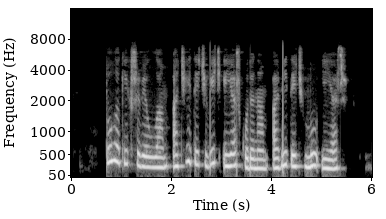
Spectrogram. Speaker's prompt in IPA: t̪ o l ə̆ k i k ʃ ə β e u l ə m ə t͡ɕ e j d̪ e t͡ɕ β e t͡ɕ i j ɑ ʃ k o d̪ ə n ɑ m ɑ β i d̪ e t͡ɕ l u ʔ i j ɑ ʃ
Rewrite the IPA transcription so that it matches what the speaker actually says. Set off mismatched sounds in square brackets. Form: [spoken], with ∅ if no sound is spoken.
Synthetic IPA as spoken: t̪ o l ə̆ k i k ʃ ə β e u l [ɑ] m [ɑ] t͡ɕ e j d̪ e t͡ɕ β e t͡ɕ i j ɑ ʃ k o d̪ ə n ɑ m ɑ β i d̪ e t͡ɕ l u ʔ i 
